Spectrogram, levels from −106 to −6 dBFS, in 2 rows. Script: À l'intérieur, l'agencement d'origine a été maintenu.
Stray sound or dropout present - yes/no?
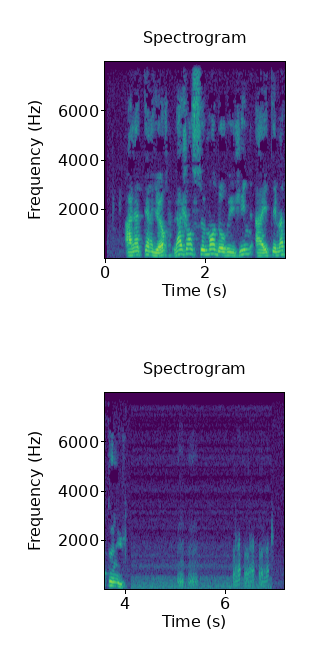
yes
